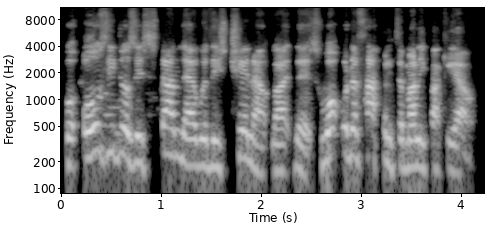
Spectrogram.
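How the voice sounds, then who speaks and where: Guy running a sales training over video call, high-ish voice, chatty, keeps restarting sentences. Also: lively intonation, fast talker, a bit bright, slightly rough, poor audio. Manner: chatty, self-deprecating, repeats and restarts phrases. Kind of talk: virtual training session.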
